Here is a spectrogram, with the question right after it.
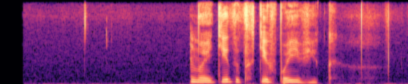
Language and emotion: Russian, neutral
